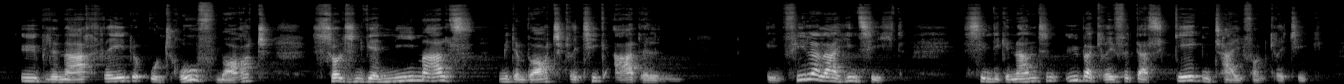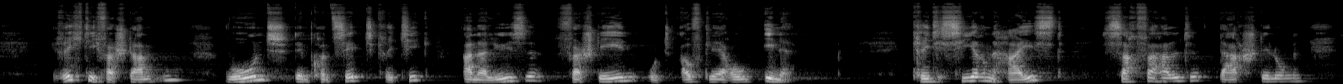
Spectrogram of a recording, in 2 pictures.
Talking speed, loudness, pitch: 85 wpm, -23 LUFS, 160 Hz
